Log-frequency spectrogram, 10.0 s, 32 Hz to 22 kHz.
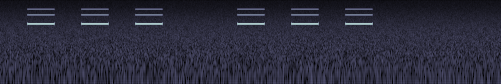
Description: Alarm pattern, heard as an alarm's beeps, played twice, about 3450 Hz. Temporal three. Smoke or fire, evacuate.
